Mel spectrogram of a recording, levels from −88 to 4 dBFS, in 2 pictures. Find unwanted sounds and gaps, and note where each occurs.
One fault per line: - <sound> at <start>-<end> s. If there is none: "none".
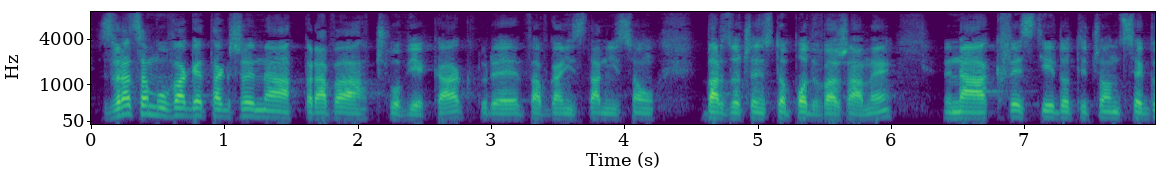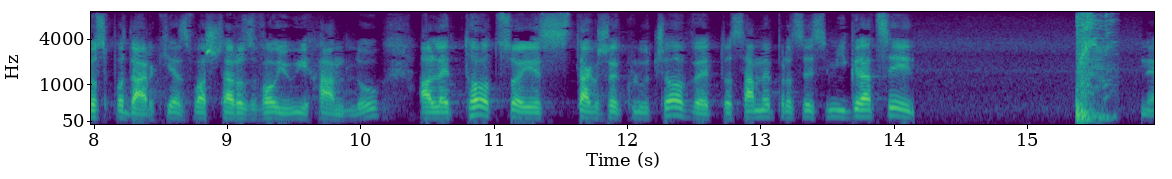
- thud at 15.4-15.7 s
